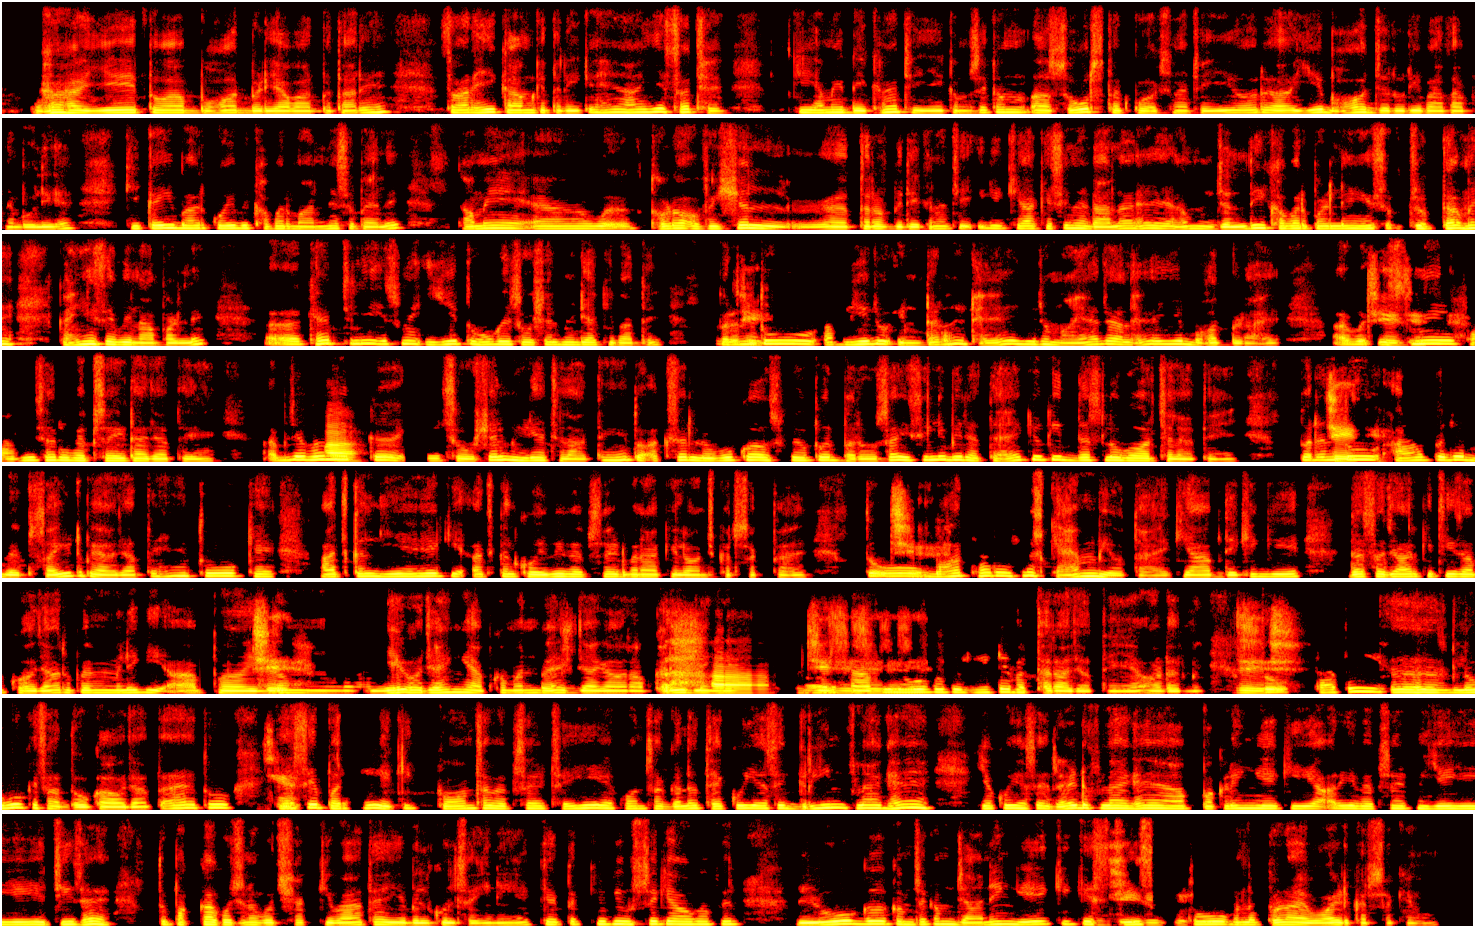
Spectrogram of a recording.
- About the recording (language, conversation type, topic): Hindi, podcast, ऑनलाइन और सोशल मीडिया पर भरोसा कैसे परखा जाए?
- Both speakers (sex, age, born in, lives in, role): male, 20-24, India, India, guest; male, 20-24, India, India, host
- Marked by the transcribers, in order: laughing while speaking: "हाँ, हाँ"; in English: "सोर्स"; in English: "ऑफ़िशियल"; laughing while speaking: "उचुक्ता में"; "उत्सुकता" said as "उचुक्ता"; other noise; in English: "वेबसाइट"; in English: "वेबसाइट"; in English: "वेबसाइट"; in English: "लॉन्च"; in English: "स्कैम"; in English: "वेबसाइट"; in English: "ग्रीन फ्लैग"; in English: "रेड फ्लैग"; in English: "वेबसाइट"; in English: "अवॉइड"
